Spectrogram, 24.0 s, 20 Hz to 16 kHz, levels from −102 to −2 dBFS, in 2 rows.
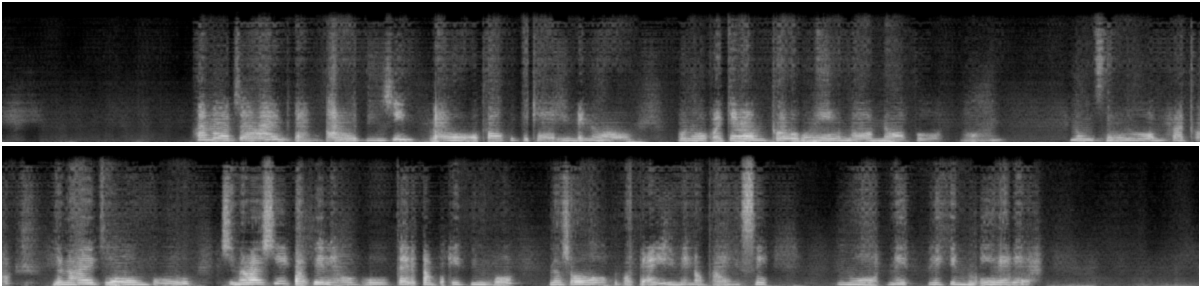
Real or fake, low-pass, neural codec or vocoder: fake; 14.4 kHz; codec, 44.1 kHz, 0.9 kbps, DAC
